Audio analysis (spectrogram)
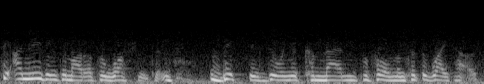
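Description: A woman's voice: medium pitch, steady tone, fairly quick, close to an everyday voice. Woman acting as wealthy widow, breezy name-dropper, affected grand manner, 1970s radio drama, tinny hissy recording. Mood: airy, grand. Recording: tinny, noisy old radio broadcast.

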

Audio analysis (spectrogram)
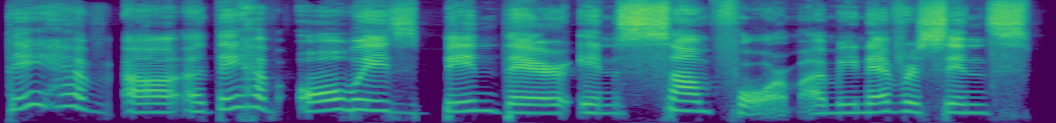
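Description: A woman's voice: a little high, slow pace, dry recording. A woman in her forties from the Czech Republic, a guest expert answering radio interview questions with many fillers and restarts. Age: 40s.

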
